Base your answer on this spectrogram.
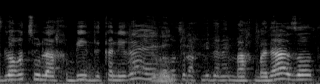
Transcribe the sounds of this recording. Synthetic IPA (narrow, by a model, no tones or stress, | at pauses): zlo̞ʁat͡suleaχbid̪kaniʁe̞lo̰ʁat͡suleaχbid̪alembaːχbadaːzo̞t̪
